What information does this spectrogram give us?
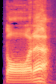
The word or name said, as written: Tora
